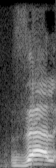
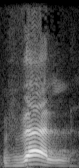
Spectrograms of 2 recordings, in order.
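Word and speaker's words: ذال: So, we're going to stop this zal and say thal.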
